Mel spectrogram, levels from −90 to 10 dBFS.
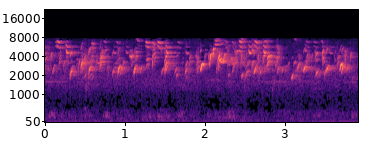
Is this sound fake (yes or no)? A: no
